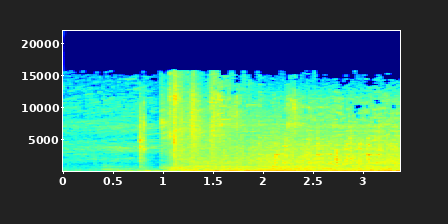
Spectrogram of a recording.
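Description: A shredding machine roars and grinds loudly.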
